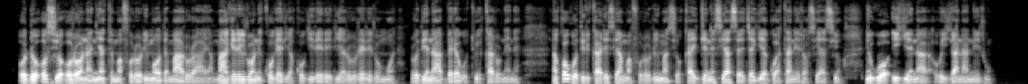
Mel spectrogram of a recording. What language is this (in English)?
Kikuyu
